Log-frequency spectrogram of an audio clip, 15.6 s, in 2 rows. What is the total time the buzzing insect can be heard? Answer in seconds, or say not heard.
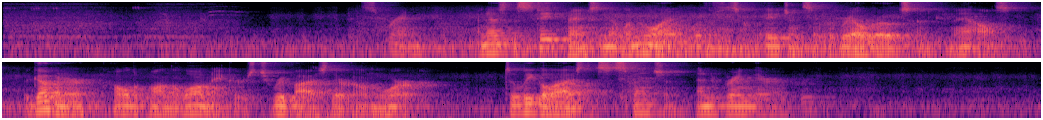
2 s.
